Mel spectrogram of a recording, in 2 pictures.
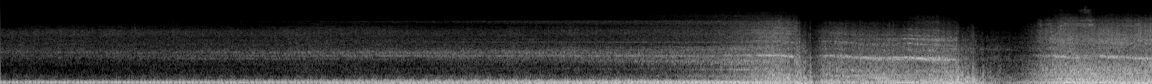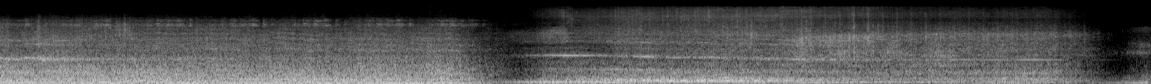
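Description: Diesel-electric locomotive of a coal train running with a steady low rumble. About eight seconds in it becomes a louder rushing rail noise with a high whistling tone that falls slowly in pitch. The sound drops out briefly twice.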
